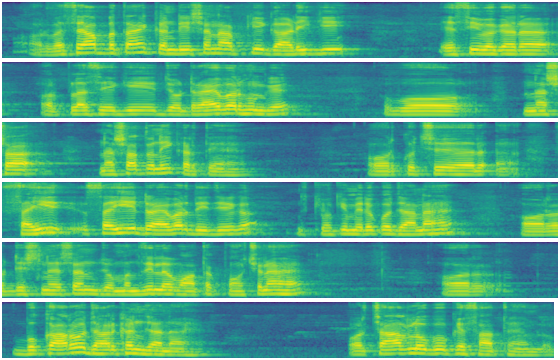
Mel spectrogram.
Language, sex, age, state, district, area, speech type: Urdu, male, 18-30, Bihar, Purnia, rural, spontaneous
